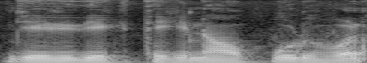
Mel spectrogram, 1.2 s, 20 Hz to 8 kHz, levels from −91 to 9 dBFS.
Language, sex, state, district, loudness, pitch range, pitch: Bengali, male, West Bengal, Malda, -15 LUFS, 90-95 Hz, 90 Hz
